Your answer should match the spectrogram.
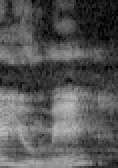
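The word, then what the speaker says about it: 夢: Ini sama bacanya yume.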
